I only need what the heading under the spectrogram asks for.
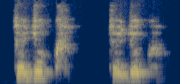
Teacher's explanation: O, c'est une voyelle qu'on appelle voyelle postérieure. U aussi, c'est une voyelle postérieure.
